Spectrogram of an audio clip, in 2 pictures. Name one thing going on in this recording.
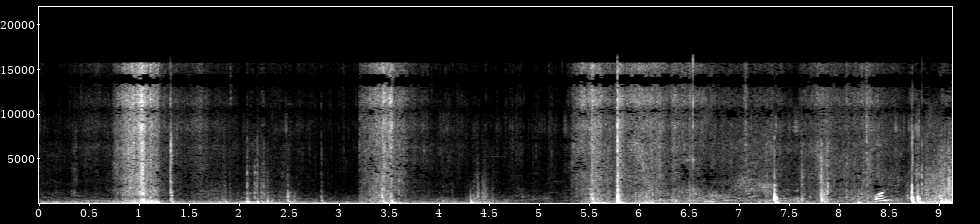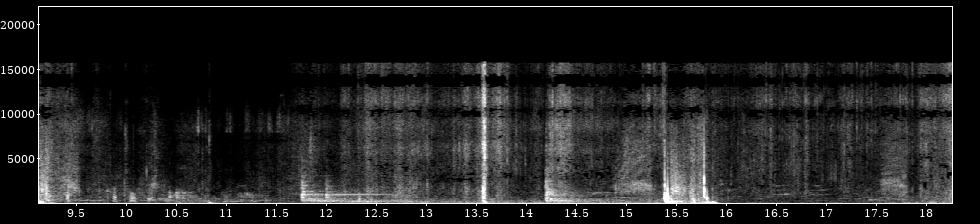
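A plastic bag crinkles and rustles in hand.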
